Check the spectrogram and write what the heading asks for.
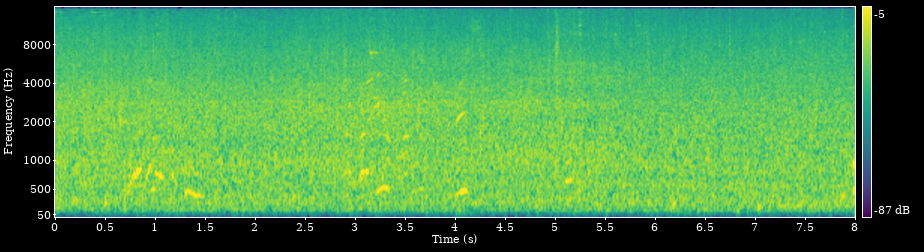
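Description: Shallow rocky creek running: a steady rush of water over stones.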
